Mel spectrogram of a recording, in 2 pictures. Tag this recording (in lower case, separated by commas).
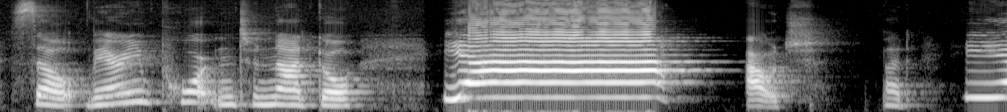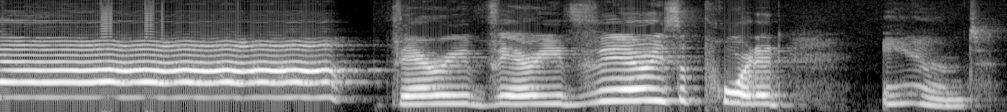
children shouting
